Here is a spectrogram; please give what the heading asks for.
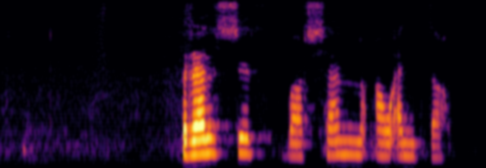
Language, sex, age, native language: Icelandic, female, 8, Icelandic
